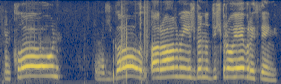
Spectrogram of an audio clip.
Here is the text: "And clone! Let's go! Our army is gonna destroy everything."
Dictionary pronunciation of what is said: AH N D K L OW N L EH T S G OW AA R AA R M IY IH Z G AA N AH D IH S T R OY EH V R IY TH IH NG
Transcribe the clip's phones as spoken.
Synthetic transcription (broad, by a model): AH N K L OW N N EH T G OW AA R AA R M IY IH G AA N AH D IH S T R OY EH V R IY TH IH NG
